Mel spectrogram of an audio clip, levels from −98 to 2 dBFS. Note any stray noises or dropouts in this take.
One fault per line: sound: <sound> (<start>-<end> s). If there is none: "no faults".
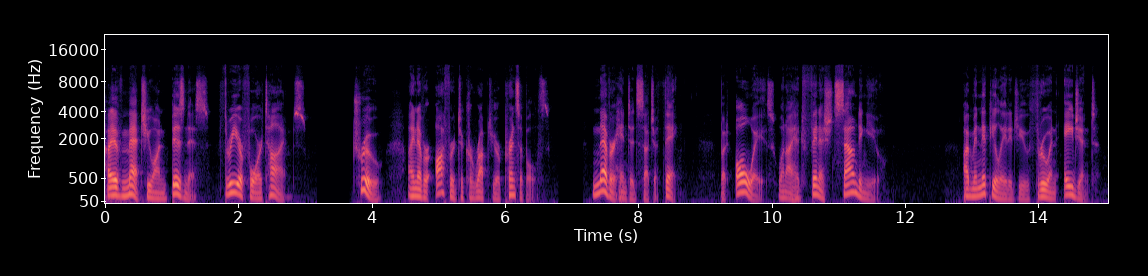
no faults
